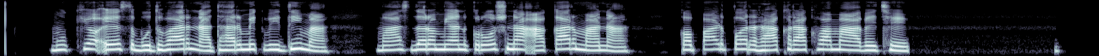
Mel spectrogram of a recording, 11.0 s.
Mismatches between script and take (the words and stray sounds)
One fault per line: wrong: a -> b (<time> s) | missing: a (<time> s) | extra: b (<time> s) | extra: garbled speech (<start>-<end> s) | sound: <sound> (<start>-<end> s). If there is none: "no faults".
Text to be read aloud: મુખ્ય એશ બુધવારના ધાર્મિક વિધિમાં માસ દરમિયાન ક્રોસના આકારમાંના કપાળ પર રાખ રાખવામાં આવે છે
no faults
